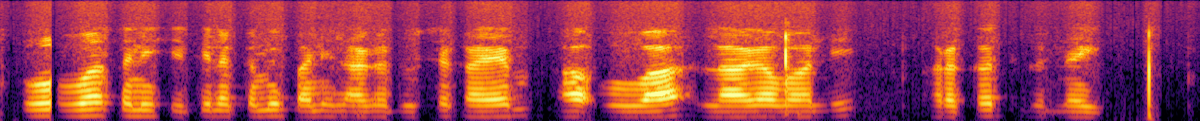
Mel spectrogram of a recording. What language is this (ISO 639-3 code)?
mar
